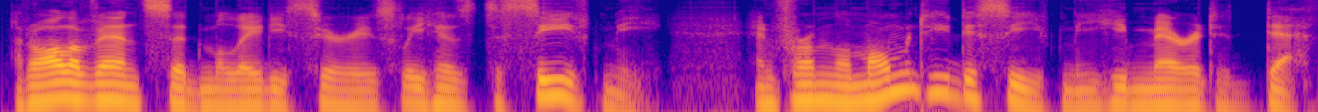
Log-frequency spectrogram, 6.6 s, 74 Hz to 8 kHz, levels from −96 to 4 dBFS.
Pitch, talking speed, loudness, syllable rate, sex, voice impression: 105 Hz, 180 wpm, -20 LUFS, 5.3 syllables/s, male, masculine, adult-like, thick, tensed, slightly bright, cool, intellectual, sincere, slightly mature, slightly friendly, wild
